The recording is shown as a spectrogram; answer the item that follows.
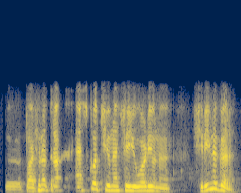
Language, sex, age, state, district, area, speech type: Kashmiri, male, 30-45, Jammu and Kashmir, Anantnag, rural, conversation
